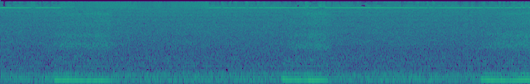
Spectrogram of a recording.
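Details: Cat snoring gently in sleep: soft, short buzzing purr-like breaths about every two seconds over quiet room noise.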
